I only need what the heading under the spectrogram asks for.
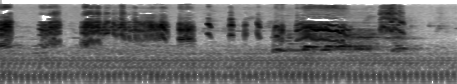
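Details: Long-tailed shrike 'toet toet' call used to lure other shrikes into replying: dense run of harsh, grating chatter in quick broken bursts, with a brief drop and then a longer rasping phrase, over a constant low electrical hum.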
